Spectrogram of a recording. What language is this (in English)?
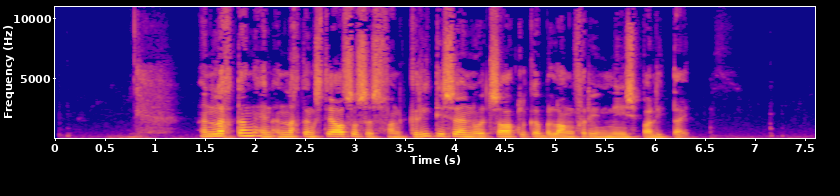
Afrikaans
